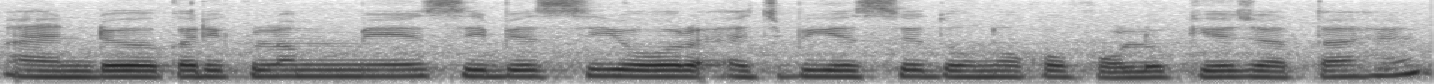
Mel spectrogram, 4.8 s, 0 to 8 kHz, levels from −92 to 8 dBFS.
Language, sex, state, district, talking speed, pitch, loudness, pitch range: Hindi, female, Haryana, Jhajjar, 150 wpm, 180 Hz, -16 LUFS, 175-185 Hz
